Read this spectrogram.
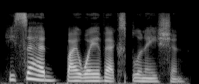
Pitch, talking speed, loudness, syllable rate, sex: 165 Hz, 180 wpm, -18 LUFS, 4.9 syllables/s, female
